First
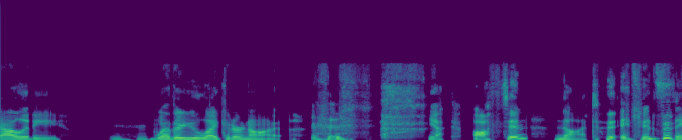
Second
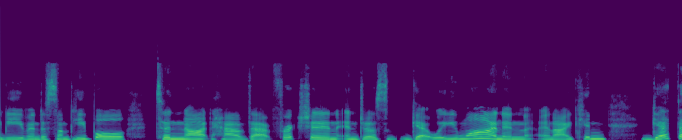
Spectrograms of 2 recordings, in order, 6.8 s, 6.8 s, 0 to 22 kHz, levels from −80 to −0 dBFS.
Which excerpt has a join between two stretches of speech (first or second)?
second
